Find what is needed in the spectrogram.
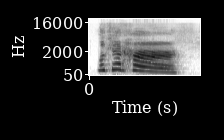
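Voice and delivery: high, loud delighted squeal; excited. Acted. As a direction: gush over the cute bunny. Rumi delighted with bunny plush.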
